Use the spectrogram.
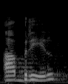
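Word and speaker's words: Ապրիլ: In the Armenian language, the month of April, pronounced Abril, means to live.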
